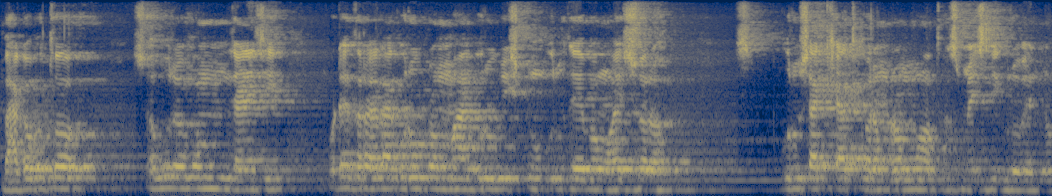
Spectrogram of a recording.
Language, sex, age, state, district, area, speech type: Odia, male, 45-60, Odisha, Balasore, rural, spontaneous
